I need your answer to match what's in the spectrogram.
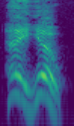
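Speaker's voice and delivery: loud, high shout for attention; calling out. Acted. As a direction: holler across to someone out of sight.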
